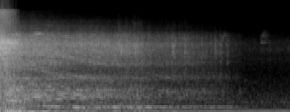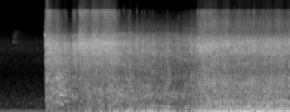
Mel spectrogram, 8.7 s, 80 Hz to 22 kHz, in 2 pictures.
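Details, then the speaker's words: 1986 Chevy C10 short-bed after restoration reassembly: engine runs briefly then fades and dies within seconds; fuel reaches the line, so a stuck float or plugged filter is suspected. "Seemed to last longer. Doesn't make any sense because I didn't put any more gas in it, but try it one more time."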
